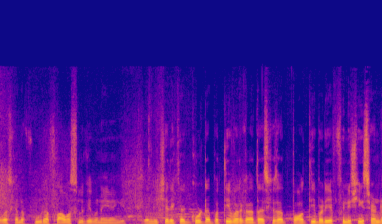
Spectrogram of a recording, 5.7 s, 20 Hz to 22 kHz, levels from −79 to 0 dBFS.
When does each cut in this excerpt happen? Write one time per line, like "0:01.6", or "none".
0:02.2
